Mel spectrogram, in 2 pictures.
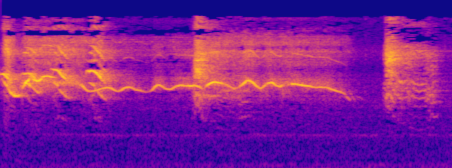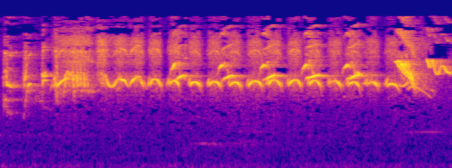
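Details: Oriental magpie-robin singing while dancing in display: a long, wavering, finely trilled whistle held high and steady, broken by short sharp bursts, then a run of quick rippling notes repeated several times a second.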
